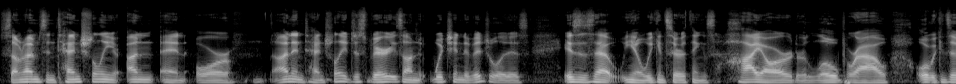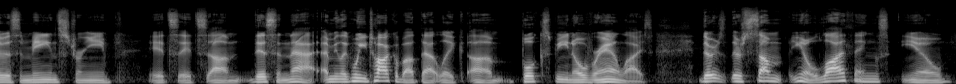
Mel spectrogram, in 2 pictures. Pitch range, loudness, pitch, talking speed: 95-120 Hz, -21 LUFS, 105 Hz, 200 wpm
